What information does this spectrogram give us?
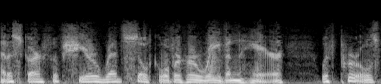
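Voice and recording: In a natural voice, someone reads aloud.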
